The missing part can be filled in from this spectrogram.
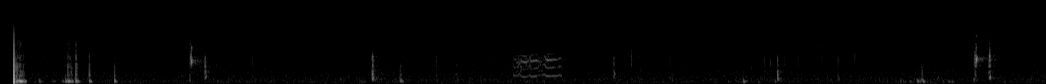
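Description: Soft, quiet hiccups from a newborn baby, with brief faint fussing.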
